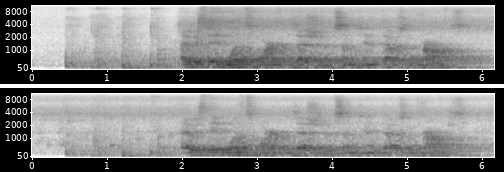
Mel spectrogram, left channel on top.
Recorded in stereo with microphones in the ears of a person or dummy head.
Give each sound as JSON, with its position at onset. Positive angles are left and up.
{"t": 0.4, "sound": "running footsteps", "side_deg": 40, "distance_m": 1.7}
{"t": 2.0, "sound": "a man speaking", "side_deg": 50, "distance_m": 4.0}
